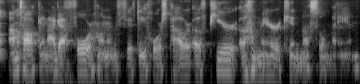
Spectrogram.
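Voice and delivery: breathy, half-whispered voice. Doing a requested impression from Dazed and Confused: Matthew McConaughey impression. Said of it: "What's your McConaughey impression?".

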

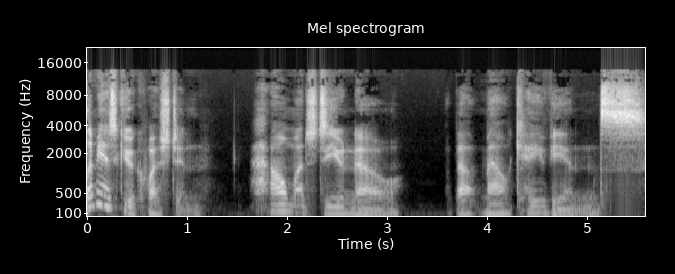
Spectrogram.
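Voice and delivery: seductive, almost malicious delivery. She puts a question to the listener, seductive, almost malicious. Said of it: "seductively, almost malicious way that she says".

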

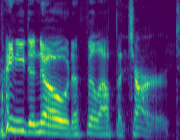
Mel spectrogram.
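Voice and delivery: deep, low, loud, booming twisted-doctor voice. Playing a Joker doctor questioning a patient: Doctor Joker voice. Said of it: "it's Doctor Joker".

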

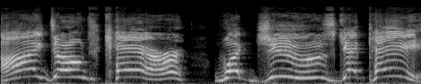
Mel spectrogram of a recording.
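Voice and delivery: screaming. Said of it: "should I scream it out".

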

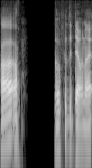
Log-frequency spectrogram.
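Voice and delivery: begrudging tone. Answering a question about choosing a donut: begrudging. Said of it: "Why are you saying that begrudgingly?".

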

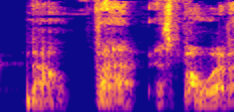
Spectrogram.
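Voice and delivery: breathy, whispered aside under the breath. Narrating a game, a professor character leans close to a prince: muttering under his breath. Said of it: "kind of under his breath says".

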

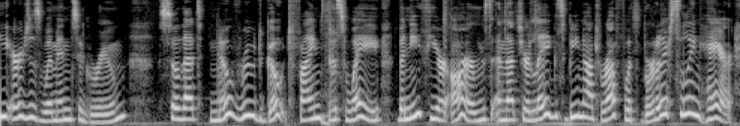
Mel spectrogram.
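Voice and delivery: put-on accidental Irish Scottish accent.

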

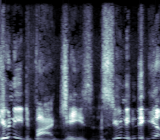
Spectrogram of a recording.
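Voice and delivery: put-on loud, slightly older lady character voice.

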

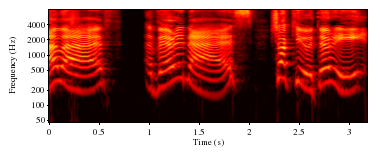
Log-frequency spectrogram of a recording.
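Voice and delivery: fake accent shifting to Italian. Trying the word charcuterie in a Borat voice, which turns Italian. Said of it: "you get Italian instantly".

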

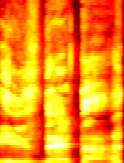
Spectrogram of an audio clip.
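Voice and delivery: high, bad mock French accent.

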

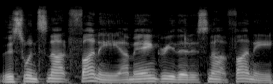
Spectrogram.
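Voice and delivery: ordinary delivery

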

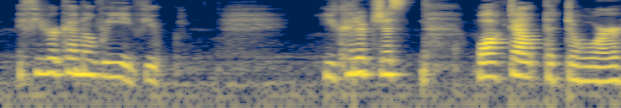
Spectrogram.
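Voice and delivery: very quiet, hushed, low-key delivery. Retelling a line after a hole is broken through his wall: quiet Dio voice. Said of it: "in this very, like, kind of quiet voice".

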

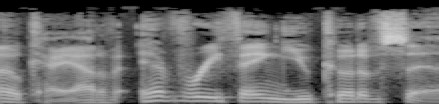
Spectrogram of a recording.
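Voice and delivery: ordinary talk

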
